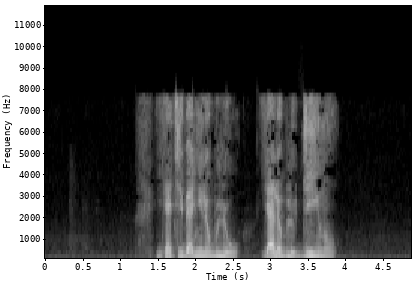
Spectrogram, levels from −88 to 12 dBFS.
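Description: Throughout, the speech sounds rough and grainy, with noise between harmonics and a dulled top band. This is likely low-delay AAC compression at a low bitrate, around 32 kbps.

From 3.39 to 3.44 s comes AAC frame loss with concealment. About 40 ms went missing, which fits two lost frames. The decoder patched the gap with a smeared, noisy or phasey stretch.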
